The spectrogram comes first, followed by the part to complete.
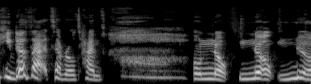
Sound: le gasp

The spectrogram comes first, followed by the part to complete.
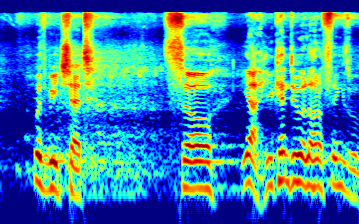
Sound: laughter

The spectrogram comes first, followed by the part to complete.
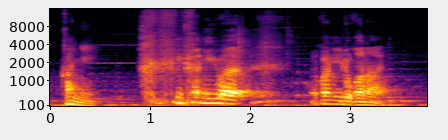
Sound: laughing

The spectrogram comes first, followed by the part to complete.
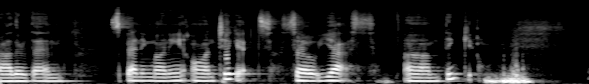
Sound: breathes

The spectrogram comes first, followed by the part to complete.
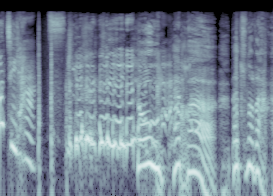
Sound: laughing

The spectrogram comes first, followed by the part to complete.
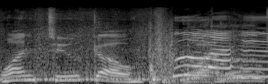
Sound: laughs

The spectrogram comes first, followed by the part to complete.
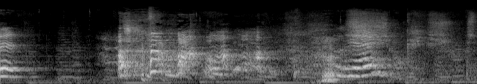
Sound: all laughing

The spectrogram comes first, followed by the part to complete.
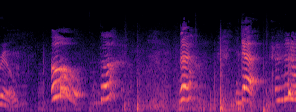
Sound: speaks gibberish

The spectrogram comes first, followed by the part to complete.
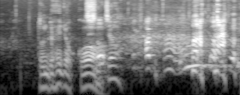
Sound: laughing

